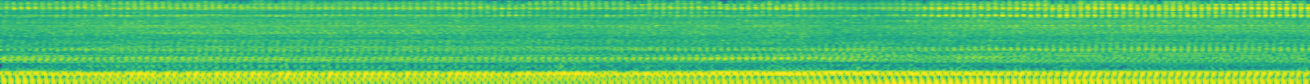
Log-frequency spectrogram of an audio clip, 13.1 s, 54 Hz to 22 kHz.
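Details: Honda Karisma 125 with swapped-in Yamaha R15 V3 engine, after fixing a faulty rocker arm and resetting valve clearance to standard: deep, even single-cylinder idle with steady thump, no sewing-machine ticking from the top end; normal idle.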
